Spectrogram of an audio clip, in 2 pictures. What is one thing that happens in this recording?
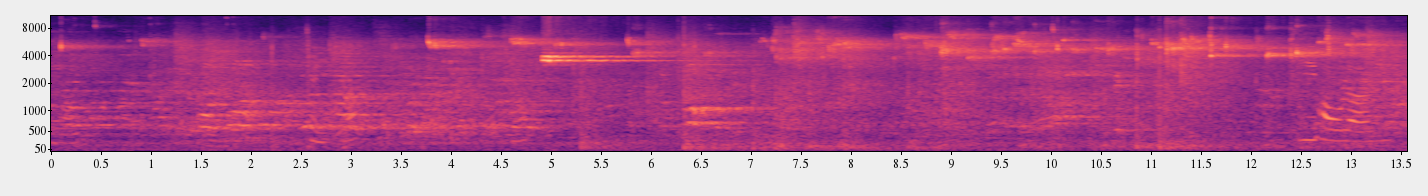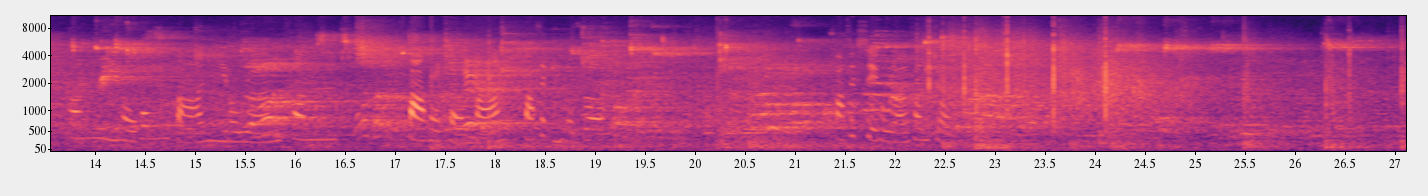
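A basketball bounces on the floor with echoing thuds.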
